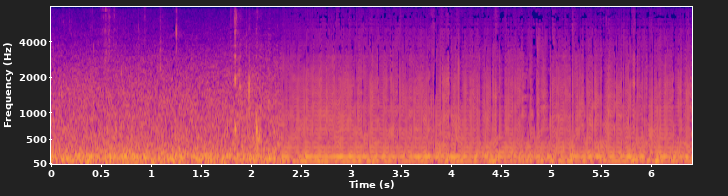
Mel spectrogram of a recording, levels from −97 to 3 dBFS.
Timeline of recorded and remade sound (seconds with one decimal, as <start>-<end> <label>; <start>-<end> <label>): 0.0-2.3 recorded; 2.3-6.4 remade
